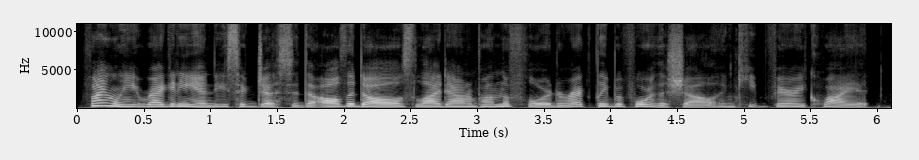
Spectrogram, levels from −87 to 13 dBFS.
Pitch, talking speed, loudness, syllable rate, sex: 220 Hz, 205 wpm, -17 LUFS, 5.8 syllables/s, female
